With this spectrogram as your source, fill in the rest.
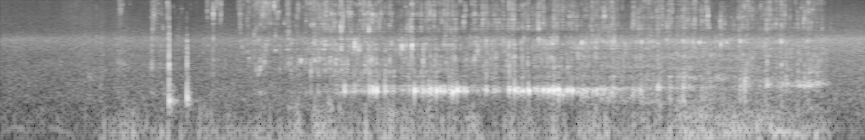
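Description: Water pours and splashes into a glass container.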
